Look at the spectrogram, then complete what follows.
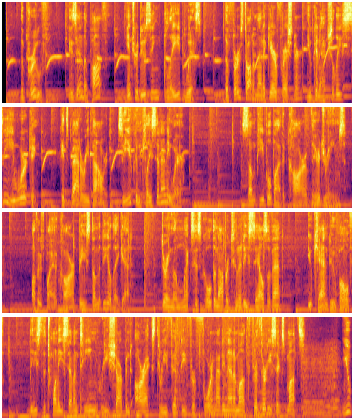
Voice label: Commercial Conversational, Professional Male Voice Over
